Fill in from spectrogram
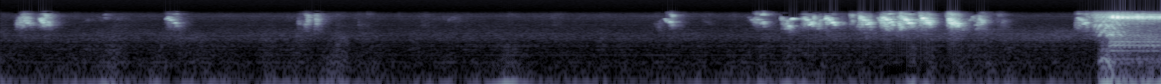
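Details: Sparrows feeding at breakfast at a feeder fixed to a window, fed all year round. Sparse single high chirps spaced a second or more apart build into a quick chattering burst. A loud broad rustle or thump comes at the end.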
